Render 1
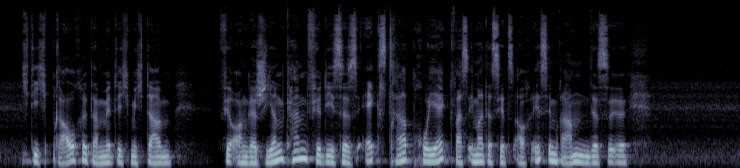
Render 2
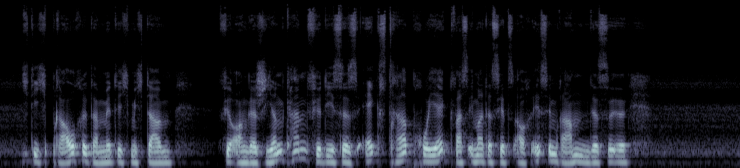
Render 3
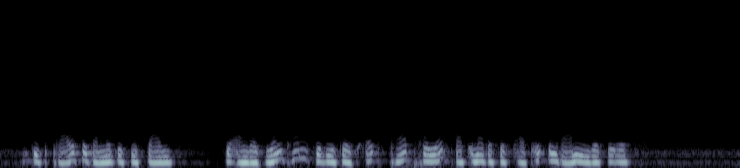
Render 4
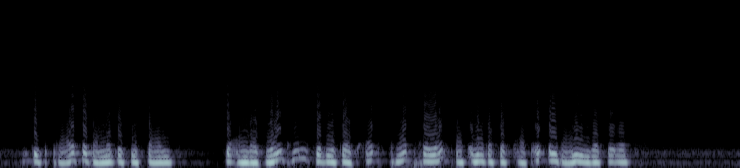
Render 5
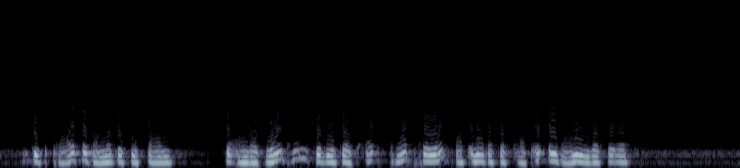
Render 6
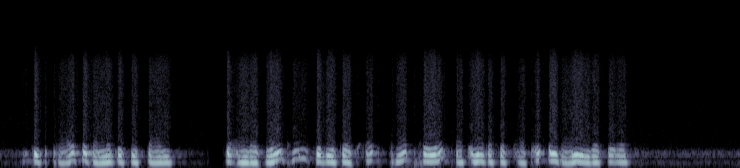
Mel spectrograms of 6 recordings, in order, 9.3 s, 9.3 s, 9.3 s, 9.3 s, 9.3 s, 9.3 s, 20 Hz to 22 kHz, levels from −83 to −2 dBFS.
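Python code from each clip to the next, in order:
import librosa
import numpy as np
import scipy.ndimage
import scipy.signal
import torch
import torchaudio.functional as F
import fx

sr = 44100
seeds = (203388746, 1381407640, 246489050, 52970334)

y1 = fx.curve_eq(x, sr, hz=(110.0, 170.0, 280.0, 510.0, 1500.0, 2400.0, 3700.0, 7500.0, 13000.0), db=(0, -26, 9, 5, 3, -16, 3, -28, 5))
y2 = scipy.signal.sosfilt(scipy.signal.cheby2(4, 80, 1200.0, 'lowpass', fs=sr, output='sos'), y1)
y2 = y2 * librosa.db_to_amplitude(4.0)
y3 = fx.wiener(y2, sr, points=41)
y3 = y3 * librosa.db_to_amplitude(1.5)
y4 = fx.peak_eq(y3, sr, hz=230.0, db=13.0, octaves=1.6)
y4 = y4 * librosa.db_to_amplitude(-8.0)
y5 = fx.cvsd(y4, sr, bps=32000)
y5 = y5 * librosa.db_to_amplitude(3.5)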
